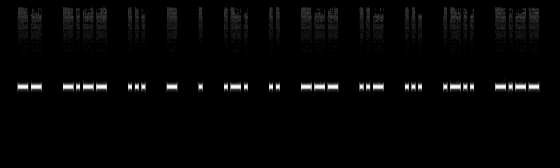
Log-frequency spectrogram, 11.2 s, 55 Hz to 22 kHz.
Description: Morse code, heard as a keyed tone, about 18 wpm, spaced as for 12 wpm, 1000 Hz. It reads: MYSTERIOUSLY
